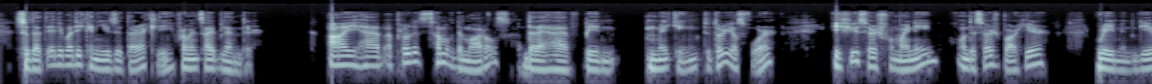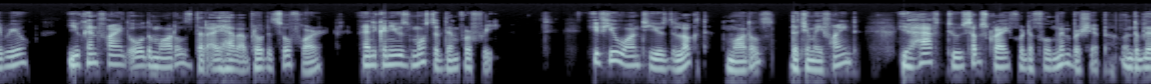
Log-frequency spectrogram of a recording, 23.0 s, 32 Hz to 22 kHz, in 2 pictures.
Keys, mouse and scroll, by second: 3.8 n, 4.9-11.0 drag, 11.0 BackSpace, 17.4-17.8 scroll up 1, 17.8-20.8 middle drag, 21.6-23.0 middle drag.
